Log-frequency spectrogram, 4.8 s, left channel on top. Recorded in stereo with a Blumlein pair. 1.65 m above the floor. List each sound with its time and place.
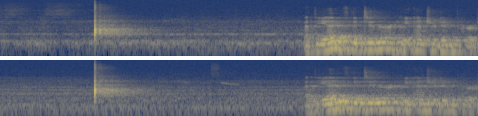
0.9 s a camera shutter: 10° right, 0.5 m
3.0 s a man speaking: 20° left, 1.5 m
